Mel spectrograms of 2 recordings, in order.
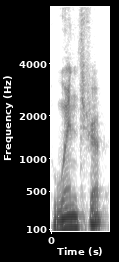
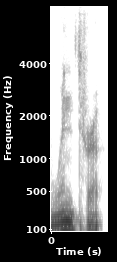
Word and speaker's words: Winthrop: You just make it a little more casual. You just kind of Winthrop instead of pronouncing the word Winthrop how it is spelled. Just give that second syllable just a little more of a casual throp.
